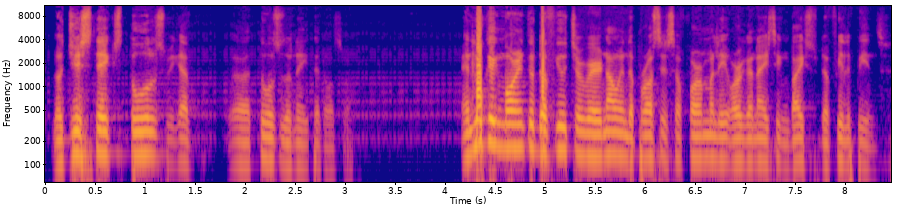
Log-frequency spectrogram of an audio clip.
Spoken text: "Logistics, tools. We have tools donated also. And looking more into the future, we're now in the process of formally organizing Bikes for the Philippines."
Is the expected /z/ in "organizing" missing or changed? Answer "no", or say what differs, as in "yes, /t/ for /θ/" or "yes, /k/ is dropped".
yes, /s/ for /z/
